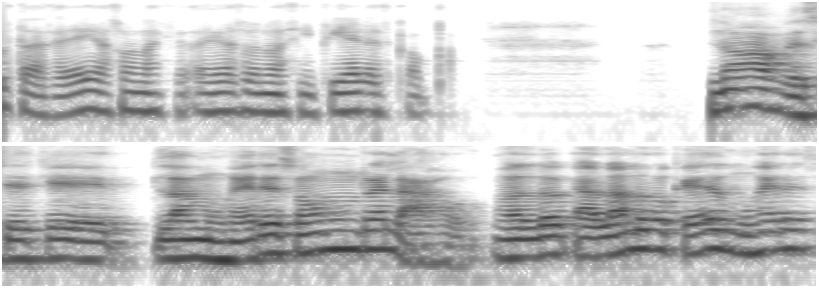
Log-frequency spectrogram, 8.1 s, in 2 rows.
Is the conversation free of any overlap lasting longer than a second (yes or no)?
yes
